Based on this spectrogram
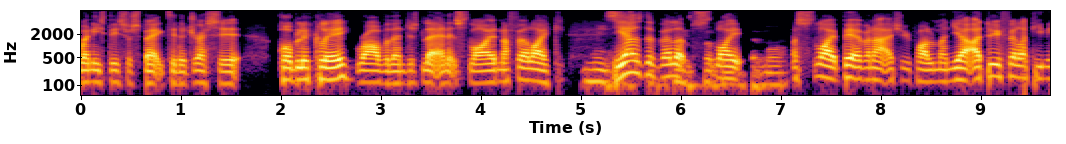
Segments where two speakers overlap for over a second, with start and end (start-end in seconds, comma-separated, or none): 5.3-6.6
